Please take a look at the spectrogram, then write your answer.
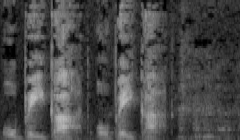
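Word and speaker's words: obey God: 그래가지고 한 100번 따라하게 오베이갓 하나님께 순종하라. 얼마나 멋있어요. 그래가지고 다 바꿔놨어요. 남들은 오바이갓으로 알아들을는지 어쩌는지 모르지만 진짜 정확한 발음은 오베이갓이에요. 신성모독과 너희 입에서 나오는 더러운 대화라.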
